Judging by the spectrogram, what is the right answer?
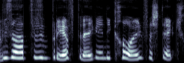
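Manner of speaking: crying, very high-pitched tearful voice. Speaker retells going to Mama in tears: retelling crying through tears. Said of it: "so unter Tränen zur Mama".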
